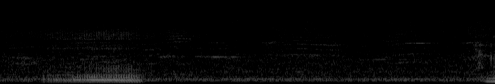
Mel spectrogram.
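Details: A child and a puppy napping together, snoring; it is unclear which one is snoring, and they may alternate. A single low, rattling snore on an inward breath, then quiet room noise.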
